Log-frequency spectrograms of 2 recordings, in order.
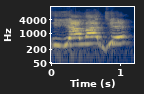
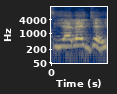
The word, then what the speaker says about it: Iyalaje: Flo J was saying Yalaje. So, Flo J, if you are seeing the building, it's Iyalaje, not Yeleje.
